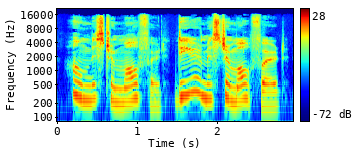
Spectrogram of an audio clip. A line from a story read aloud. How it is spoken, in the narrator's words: exclaimed the relict from the corner into which she had been followed and jammed by Biddy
